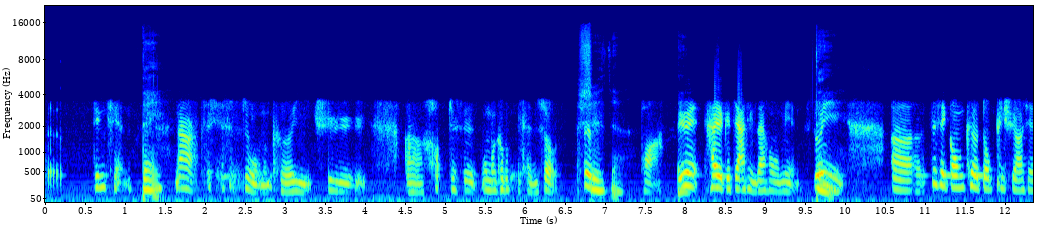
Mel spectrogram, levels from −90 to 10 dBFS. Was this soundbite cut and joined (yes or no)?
yes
